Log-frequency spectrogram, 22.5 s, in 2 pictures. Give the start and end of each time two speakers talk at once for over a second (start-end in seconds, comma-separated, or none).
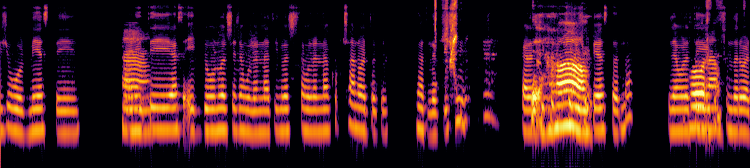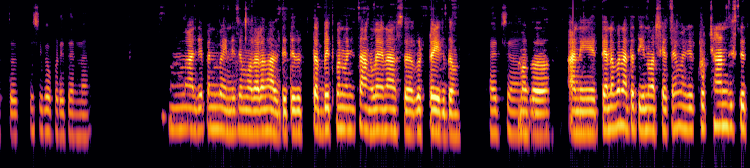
none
